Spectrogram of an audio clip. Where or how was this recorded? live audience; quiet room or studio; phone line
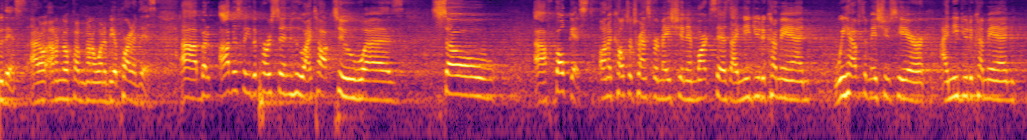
live audience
